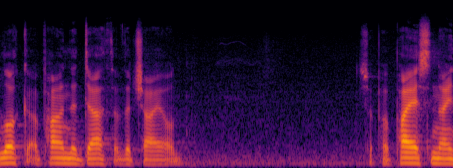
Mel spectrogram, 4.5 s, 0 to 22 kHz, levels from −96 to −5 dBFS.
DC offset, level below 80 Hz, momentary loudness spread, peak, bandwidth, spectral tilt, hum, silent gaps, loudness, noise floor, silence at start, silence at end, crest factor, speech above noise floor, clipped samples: under 0.1%; -74 dBFS; 17 LU; -10 dBFS; 13.5 kHz; -4.5 dB/octave; none; none; -33 LUFS; -60 dBFS; 0 s; 0 s; 24 dB; 28 dB; under 0.1%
